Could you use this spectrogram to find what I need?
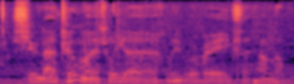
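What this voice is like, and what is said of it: Quiet, soft-spoken delivery. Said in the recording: “why am I talking so quiet? ... You got real fireside chat.”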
